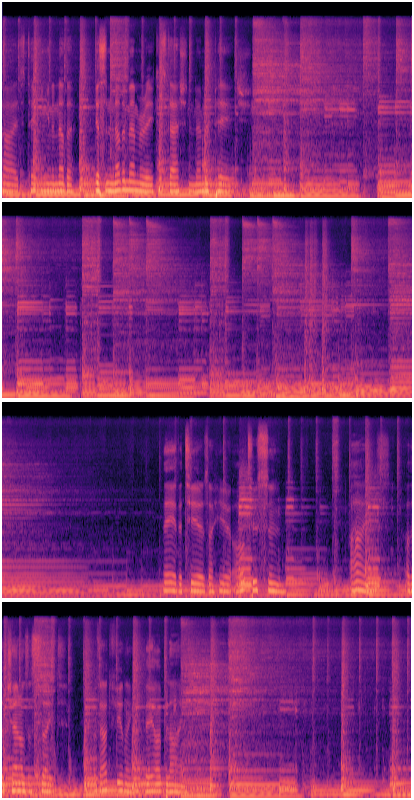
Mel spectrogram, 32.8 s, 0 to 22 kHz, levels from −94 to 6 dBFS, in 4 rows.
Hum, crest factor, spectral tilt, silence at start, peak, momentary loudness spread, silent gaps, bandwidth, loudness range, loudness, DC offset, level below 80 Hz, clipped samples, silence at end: none; 20 dB; -5 dB/octave; 0 s; -2 dBFS; 12 LU; none; 16.5 kHz; 7 LU; -22 LUFS; under 0.1%; -30 dBFS; under 0.1%; 0 s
